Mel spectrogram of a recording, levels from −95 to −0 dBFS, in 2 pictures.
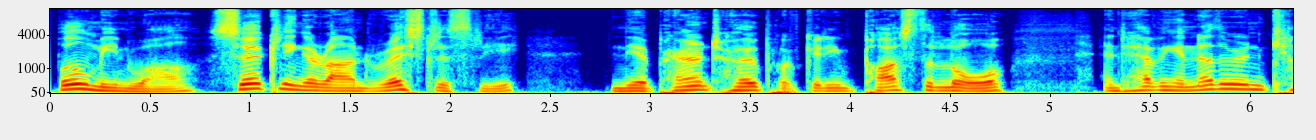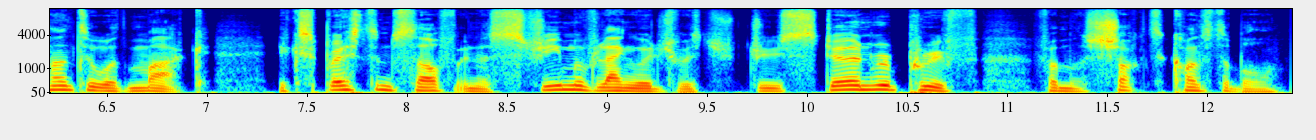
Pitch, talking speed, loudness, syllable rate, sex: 130 Hz, 170 wpm, -19 LUFS, 5.3 syllables/s, male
